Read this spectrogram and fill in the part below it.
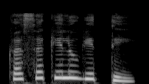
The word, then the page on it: ಕಸಕಿಲುಗಿತ್ತಿ: Kannada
